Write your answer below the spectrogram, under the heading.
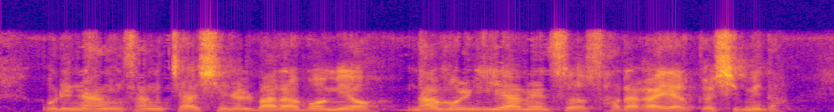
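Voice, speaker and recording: Here a man speaks at a moderate pace. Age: 70s. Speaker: pastor. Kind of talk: sermon. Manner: formal.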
